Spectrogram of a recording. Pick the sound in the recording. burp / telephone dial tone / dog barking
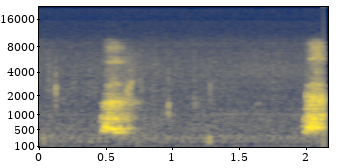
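dog barking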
